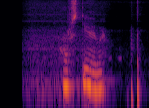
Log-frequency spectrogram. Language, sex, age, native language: Icelandic, female, 40-49, Icelandic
